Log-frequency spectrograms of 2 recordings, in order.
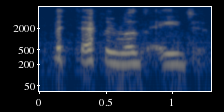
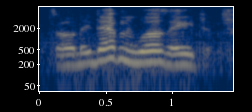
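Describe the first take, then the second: First: Rushed, laughing repeat of the punchline; amused fast laughing retake. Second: Said in the usual way. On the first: Real, not acted. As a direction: chuckle through it quickly.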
